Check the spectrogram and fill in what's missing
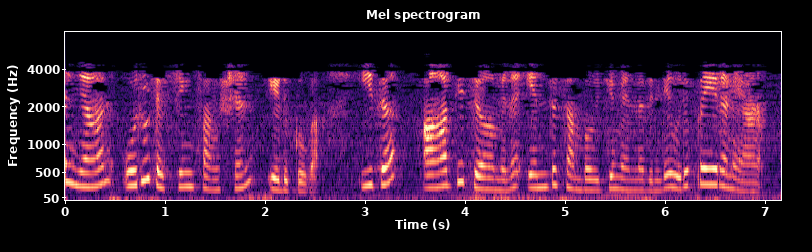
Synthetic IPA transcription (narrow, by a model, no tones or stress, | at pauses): lɲaːno̞ɾuʈe̞stiŋɡfɐŋkʂɐne̞ɽukːuɣɐ̰ | iðɨ | aːd̪jɐd͡ʑɐːminɨʔe̞nd̪ɨsɐmbʱɐʋikʲːume̞nːɐðinde̞o̞ɾupreːɾɐɳɐjaːɳɨ̰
